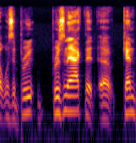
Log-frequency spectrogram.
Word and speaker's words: Bruzenak: Howard Chaykin's American Flag, but seeing how it was Bruzenak, that Ken Bruzenak, is that how you pronounce his name?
